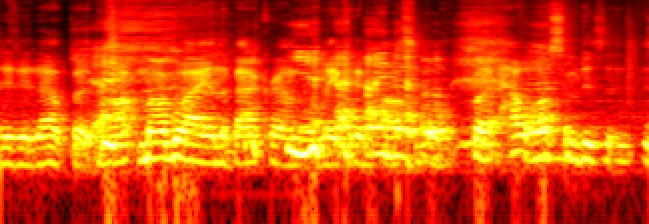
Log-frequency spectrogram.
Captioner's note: laughter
